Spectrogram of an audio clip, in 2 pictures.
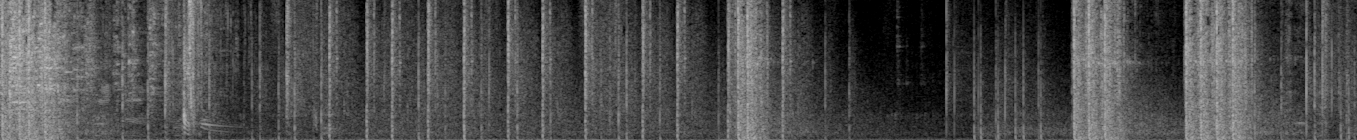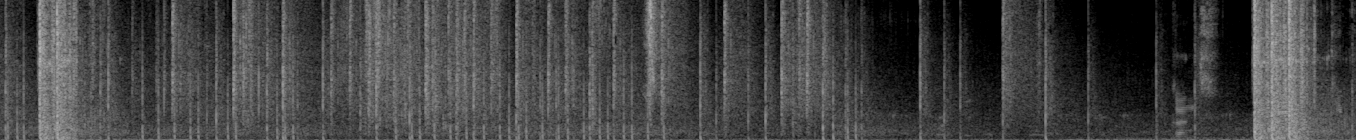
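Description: Bursts of machine gun fire in a video game rattle loudly in repeated volleys, with sharp isolated shots between them and a low background drone beneath.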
